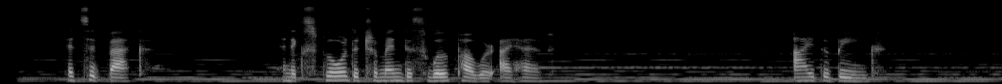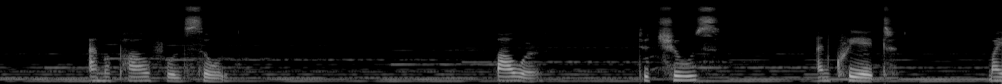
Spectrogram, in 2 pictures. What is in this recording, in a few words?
meditation; sis shivani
